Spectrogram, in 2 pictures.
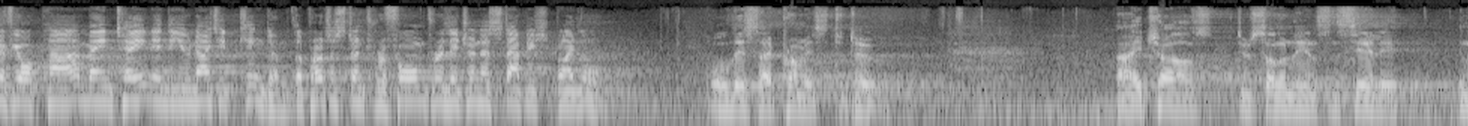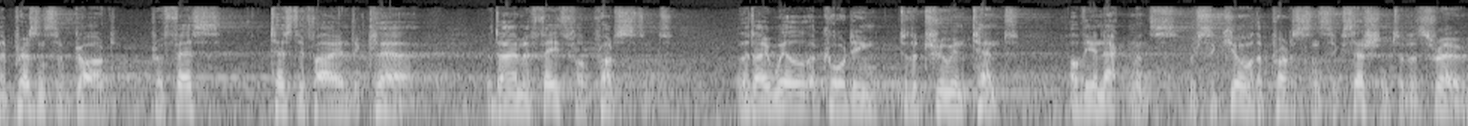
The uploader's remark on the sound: A special bonus episode live from the Coronation.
